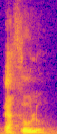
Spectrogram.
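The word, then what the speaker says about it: Cthulhu: leído en mi cabeza lo he imaginado como cazulo que suena un poquito menos agresivo cuesta menos pronunciarlo se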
